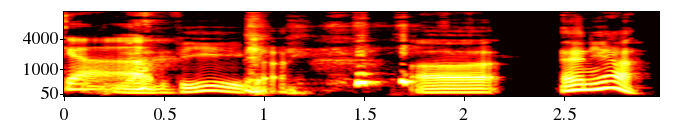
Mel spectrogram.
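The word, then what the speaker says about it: Jadwiga: W in Yad via is pronounced like a v in void which makes sense um so the the official term for people of ears are Yad VGA Yad VGA Yad VGA uh and yeah like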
